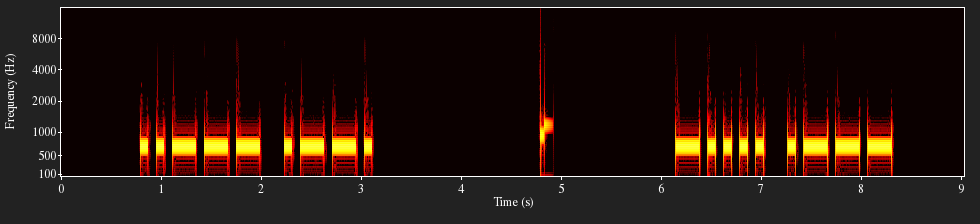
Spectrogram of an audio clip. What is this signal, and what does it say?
Morse code, heard as a keyed tone, about 15 wpm, 700 Hz. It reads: 2P 6J
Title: Single-Letter Single-Number 15wpm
